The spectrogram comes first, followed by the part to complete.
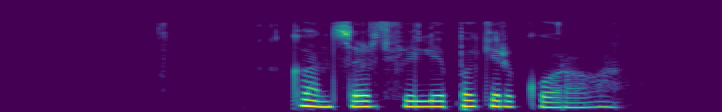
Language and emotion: Russian, neutral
